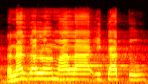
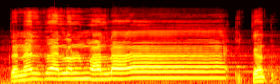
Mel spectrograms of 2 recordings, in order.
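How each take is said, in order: First: The vowel after 'l' in malaikatu is short. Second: The vowel after 'l' in malaikatu is lengthened. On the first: The speaker calls it wrong. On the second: The speaker calls it right. "Malaikat itu mat wajib tuh"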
